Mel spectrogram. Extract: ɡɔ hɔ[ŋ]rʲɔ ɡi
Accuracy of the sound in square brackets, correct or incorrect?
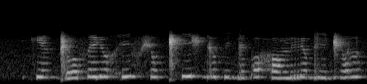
correct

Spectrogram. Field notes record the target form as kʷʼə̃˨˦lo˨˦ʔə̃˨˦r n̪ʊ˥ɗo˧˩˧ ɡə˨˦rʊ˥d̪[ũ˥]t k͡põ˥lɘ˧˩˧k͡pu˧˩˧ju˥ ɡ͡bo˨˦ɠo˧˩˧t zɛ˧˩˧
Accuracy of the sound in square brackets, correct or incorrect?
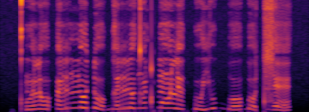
correct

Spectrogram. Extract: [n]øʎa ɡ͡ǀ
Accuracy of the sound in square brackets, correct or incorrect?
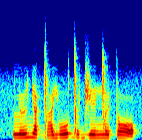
incorrect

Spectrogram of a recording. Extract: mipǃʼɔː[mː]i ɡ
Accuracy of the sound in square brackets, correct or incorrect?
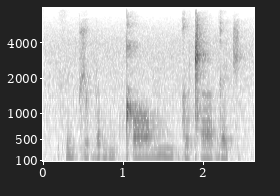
correct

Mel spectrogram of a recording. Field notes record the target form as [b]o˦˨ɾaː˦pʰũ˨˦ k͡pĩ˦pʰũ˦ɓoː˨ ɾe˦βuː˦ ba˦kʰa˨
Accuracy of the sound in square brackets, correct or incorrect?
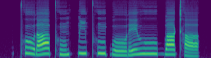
incorrect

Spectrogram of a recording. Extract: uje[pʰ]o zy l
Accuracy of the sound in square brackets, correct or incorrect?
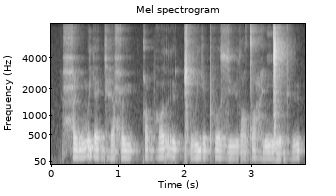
correct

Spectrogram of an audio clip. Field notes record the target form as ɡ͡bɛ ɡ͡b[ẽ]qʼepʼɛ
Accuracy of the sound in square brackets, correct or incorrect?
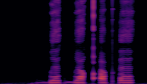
incorrect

